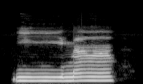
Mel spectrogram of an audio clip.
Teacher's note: لدينا يا ساكنة وقبلها همز مكسور فهو مد بدل يمد بمقدار حركتين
